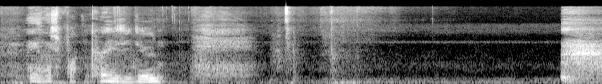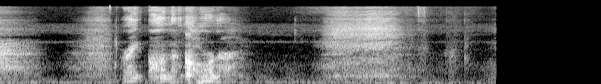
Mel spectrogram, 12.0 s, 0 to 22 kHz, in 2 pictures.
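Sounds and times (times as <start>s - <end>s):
man sighing: 5.6s - 6.4s.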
